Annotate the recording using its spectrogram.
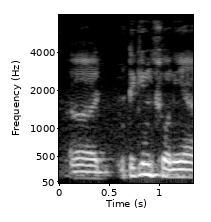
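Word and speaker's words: Dickinsonia: नाम रखा गया है डिक्सोनिया, डिकिंसोनिया, ठीक है, डिकिंसोनिया आप इसे प्रोनाउंस कर सकते हैं, डिकिंसोनिया वॉज फाउंड एट, ये कहाँ पर देखने को मिली है, ठीक है।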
